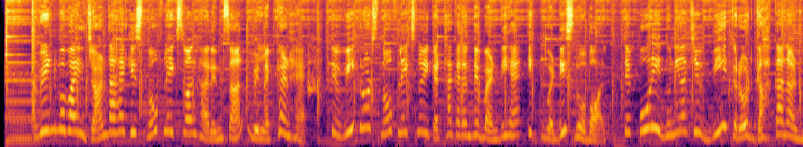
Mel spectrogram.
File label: snow flakes punjabi; Wind Mobile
